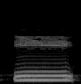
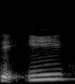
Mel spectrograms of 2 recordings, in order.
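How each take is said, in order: First: Drawn-out "ای" sound for ya; long "ee". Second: Brief "ای" sound for kasra; short "ee". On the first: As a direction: hold "ای" as a long, clear i. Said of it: "مقدار و میزان کشش هست". («ای» کشیده مثل یاء مدی) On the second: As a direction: say "ای" as a short, clear i. («ای» کوتاه مثل کسره) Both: Shown as a demonstration.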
